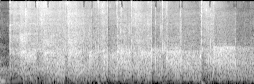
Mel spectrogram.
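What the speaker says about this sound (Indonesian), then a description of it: "kasih tepuk tangannya" Classroom audience clapping together during a university lecture, a dense, steady burst of many hands that stays loud and close throughout without any voices.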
